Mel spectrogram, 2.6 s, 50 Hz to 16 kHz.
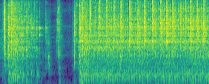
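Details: Stihl 180 chainsaw with replaced piston, warm cylinder, after work to cure a hesitation on throttle: sputters briefly, catches at about one second, then holds a steady, even high-pitched run at full throttle; now running properly.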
